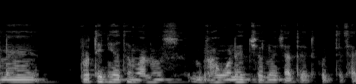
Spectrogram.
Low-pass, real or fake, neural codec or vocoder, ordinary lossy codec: 7.2 kHz; real; none; none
